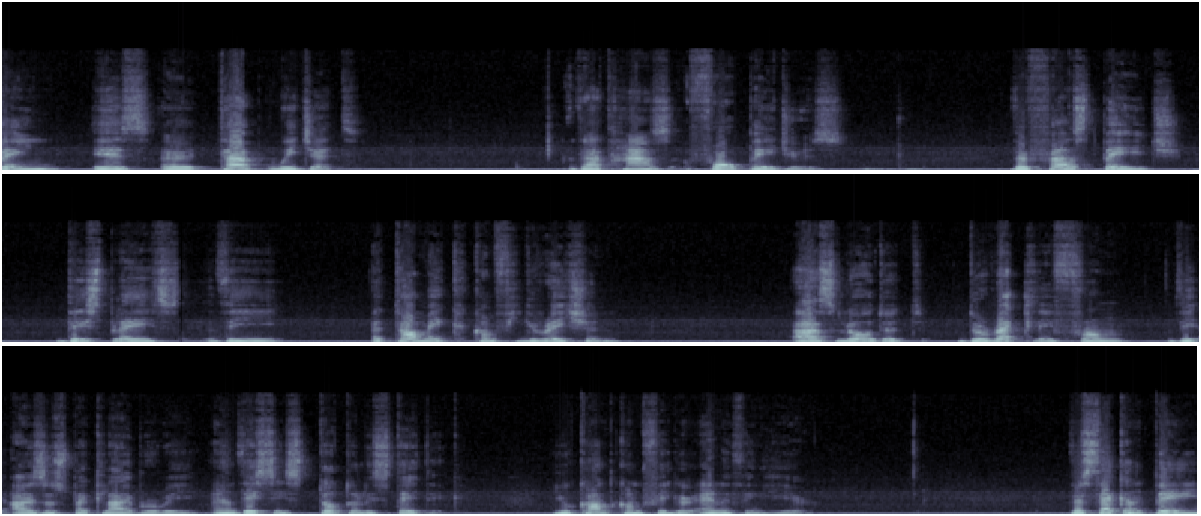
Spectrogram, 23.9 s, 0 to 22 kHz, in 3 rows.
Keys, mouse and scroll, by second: 7.1 click.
